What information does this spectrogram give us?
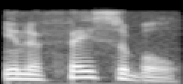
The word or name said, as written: ineffaceable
